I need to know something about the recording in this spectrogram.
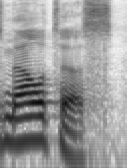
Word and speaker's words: mellitus: Diabetes mellitus, that's the official name, or mellitus. There's different ways of pronouncing it.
